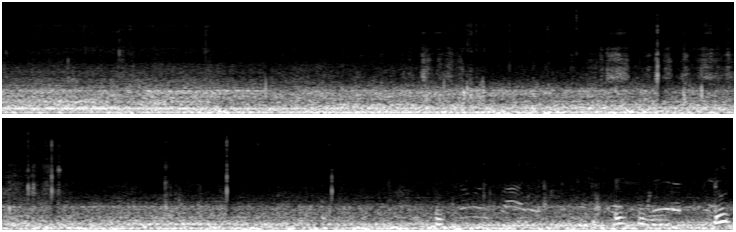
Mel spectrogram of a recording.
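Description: Heavy wind buffeting an outdoor microphone, a dense low rumble with a steady low hum underneath. Faint voices come in near the end.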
